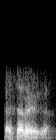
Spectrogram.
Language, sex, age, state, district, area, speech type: Urdu, male, 30-45, Delhi, New Delhi, urban, conversation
